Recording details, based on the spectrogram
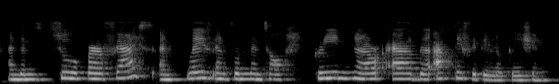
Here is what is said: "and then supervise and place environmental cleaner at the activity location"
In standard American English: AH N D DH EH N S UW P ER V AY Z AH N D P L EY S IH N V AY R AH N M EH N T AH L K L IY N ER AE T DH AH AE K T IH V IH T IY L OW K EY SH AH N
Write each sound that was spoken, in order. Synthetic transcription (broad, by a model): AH N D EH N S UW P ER F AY S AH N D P L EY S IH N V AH M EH N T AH L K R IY N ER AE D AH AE K T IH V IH T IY L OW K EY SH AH N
